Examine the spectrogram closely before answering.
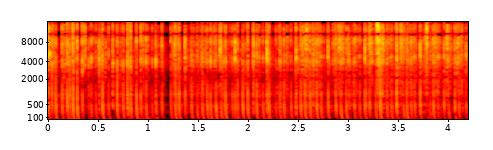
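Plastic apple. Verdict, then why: Fake. An artificial plastic green apple is tapped rapidly, captured in lo-fi without a microphone. It gives a dense, continuous stream of short, hollow, clicky taps with a mid-pitched body and a bright, hissy top. Each tap dies away almost at once.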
